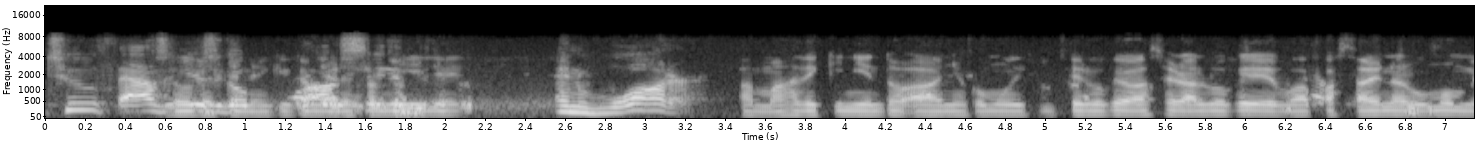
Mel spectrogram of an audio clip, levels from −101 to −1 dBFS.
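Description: A speech recording in which the voice repeatedly dips or drops out in pieces, at 0.99–1.28, 1.45–1.97, 2.53–2.57, 4.12–4.70, 4.91–5.45 and from 5.92 s to the end, sinking by as much as about 40 dB at its deepest. This is speech suppressed in double talk, most likely an echo canceller muting the near talker while the far side spoke at the same time. From 1.38 to 2.52 s a fainter copy of the voice trails it by about 440 ms, sitting roughly 10 dB below the direct speech. That is likely an echo leak: loudspeaker sound that got past the far end's echo cancellation and came back down the line.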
